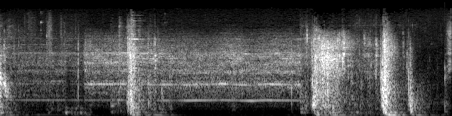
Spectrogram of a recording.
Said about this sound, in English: And he kicks down the door? He kicks the door?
